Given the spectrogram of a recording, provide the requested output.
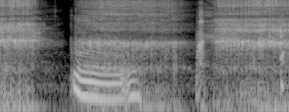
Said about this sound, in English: He just rolls over in bed and goes to sleep. And then he starts to snore.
